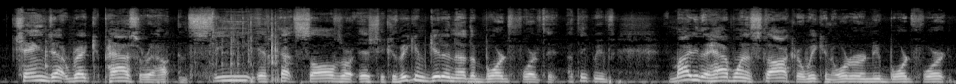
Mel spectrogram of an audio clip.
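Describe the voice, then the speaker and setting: Hoarse man talking through a repair. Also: mid-range voice, a little mellow, slight background noise. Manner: rambling, thinking aloud while working with his hands. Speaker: repair technician. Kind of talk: casual workshop repair talk. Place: repair workshop. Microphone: phone camera.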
